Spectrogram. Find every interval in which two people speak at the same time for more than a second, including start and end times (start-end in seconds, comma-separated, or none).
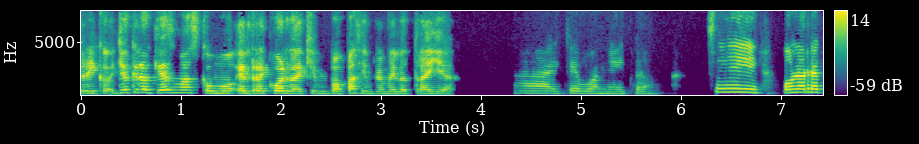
none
